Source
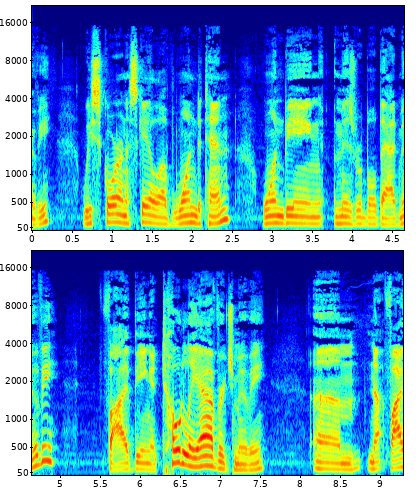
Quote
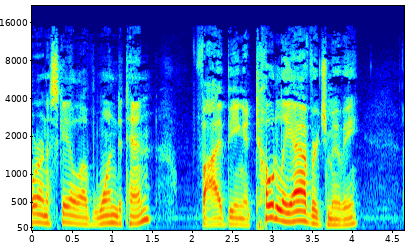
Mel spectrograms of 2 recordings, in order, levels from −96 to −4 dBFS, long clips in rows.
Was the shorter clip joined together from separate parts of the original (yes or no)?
yes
